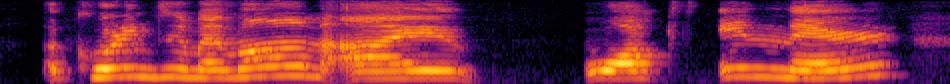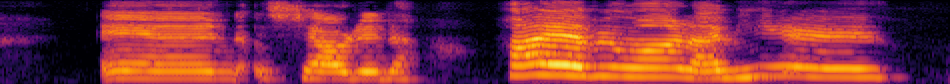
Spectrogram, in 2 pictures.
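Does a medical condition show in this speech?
Yes: cerebral palsy.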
